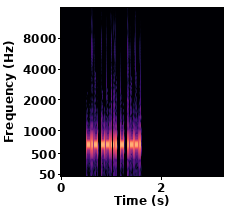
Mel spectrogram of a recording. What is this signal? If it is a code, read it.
Morse code, heard as a keyed tone, about 52 wpm, 700 Hz. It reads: K7TP
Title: USA Call Signs - 4 Characters - 50wpm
